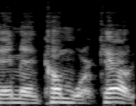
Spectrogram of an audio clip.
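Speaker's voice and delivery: usual speaking voice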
